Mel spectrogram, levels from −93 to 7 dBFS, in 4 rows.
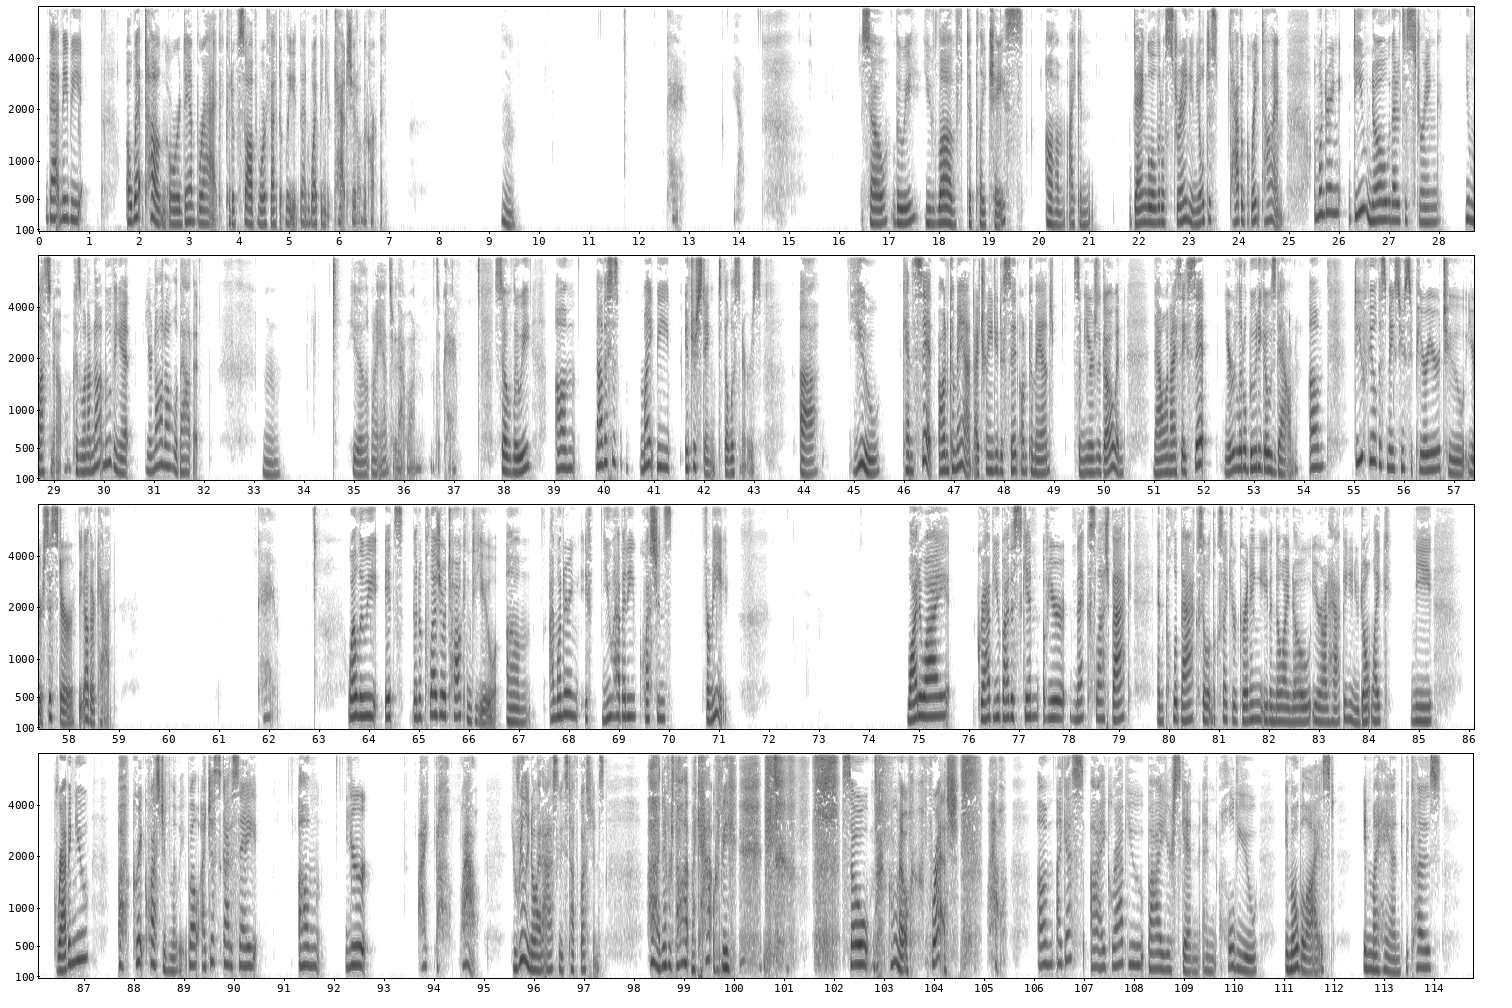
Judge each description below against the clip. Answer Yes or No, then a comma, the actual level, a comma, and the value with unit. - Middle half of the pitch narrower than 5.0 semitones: No, wide, 5.5 semitones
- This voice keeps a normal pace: No, slow, 125 wpm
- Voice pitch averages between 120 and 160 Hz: No, high, 205 Hz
